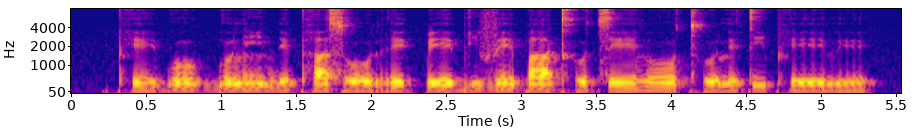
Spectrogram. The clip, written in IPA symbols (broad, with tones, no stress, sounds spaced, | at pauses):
pʰ eː˨ b oː˦ ɡ͡b ʊ˦ l ĩ˦˨ n e˨ pʰ a˦ s oː˨ r e˦ k͡p eː˦ b i˦ v e˦˨ p a˦ kʰ ʊ˨ t͡s eː˦ l oː˦ tʰ ʊ˨˦ l ɪ˨ t i˦ pʰ eː˦ β ɪ˦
